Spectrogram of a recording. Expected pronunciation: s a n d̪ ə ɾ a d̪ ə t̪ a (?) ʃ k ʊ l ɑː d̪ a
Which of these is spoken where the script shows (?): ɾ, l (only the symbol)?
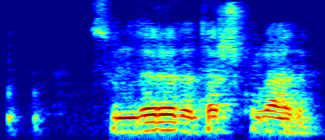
ɾ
